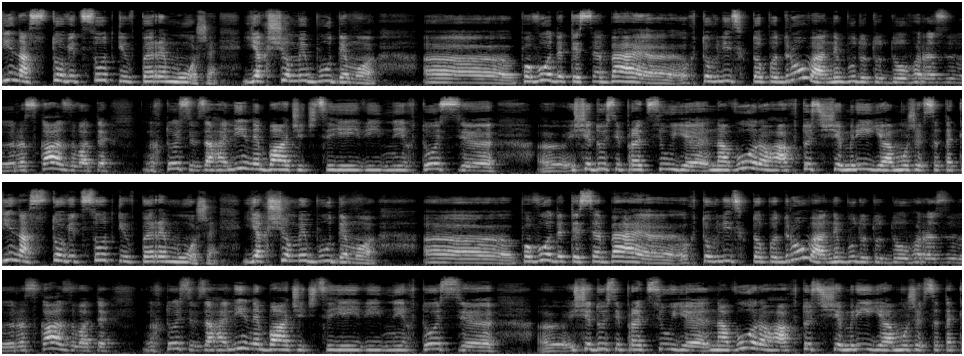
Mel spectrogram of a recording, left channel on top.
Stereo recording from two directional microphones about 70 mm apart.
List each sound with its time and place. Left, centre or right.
0.0 s speech: left
0.5 s speech: left
0.9 s speech: left
7.0 s speech: left
8.1 s speech: left
8.9 s speech: left
11.3 s speech: left
16.5 s speech: left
